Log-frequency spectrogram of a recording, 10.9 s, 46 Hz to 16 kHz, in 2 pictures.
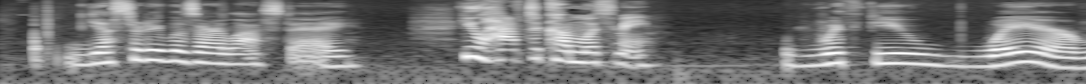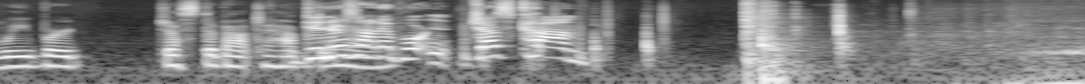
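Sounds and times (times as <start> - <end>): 
speech: 0.4 - 8.6
Bentley Continental Flying Spur car engine starting: 9.8 - 10.8.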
